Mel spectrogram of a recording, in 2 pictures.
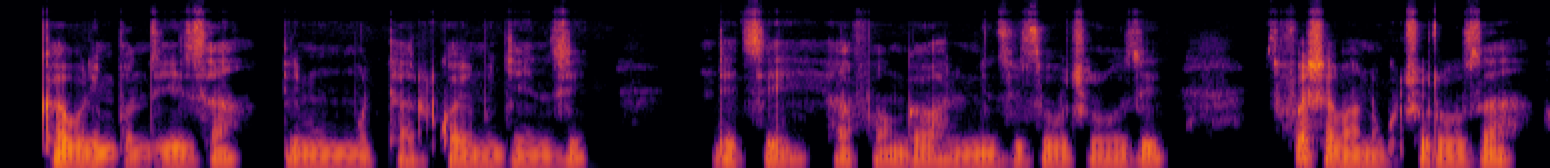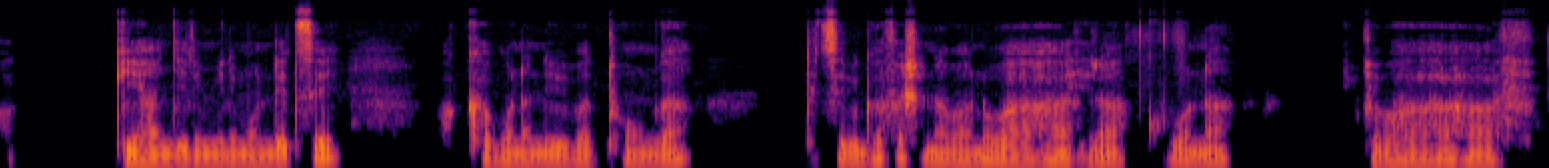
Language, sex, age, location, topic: Kinyarwanda, male, 25-35, Nyagatare, finance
